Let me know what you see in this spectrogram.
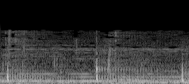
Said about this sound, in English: Strange footsteps.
